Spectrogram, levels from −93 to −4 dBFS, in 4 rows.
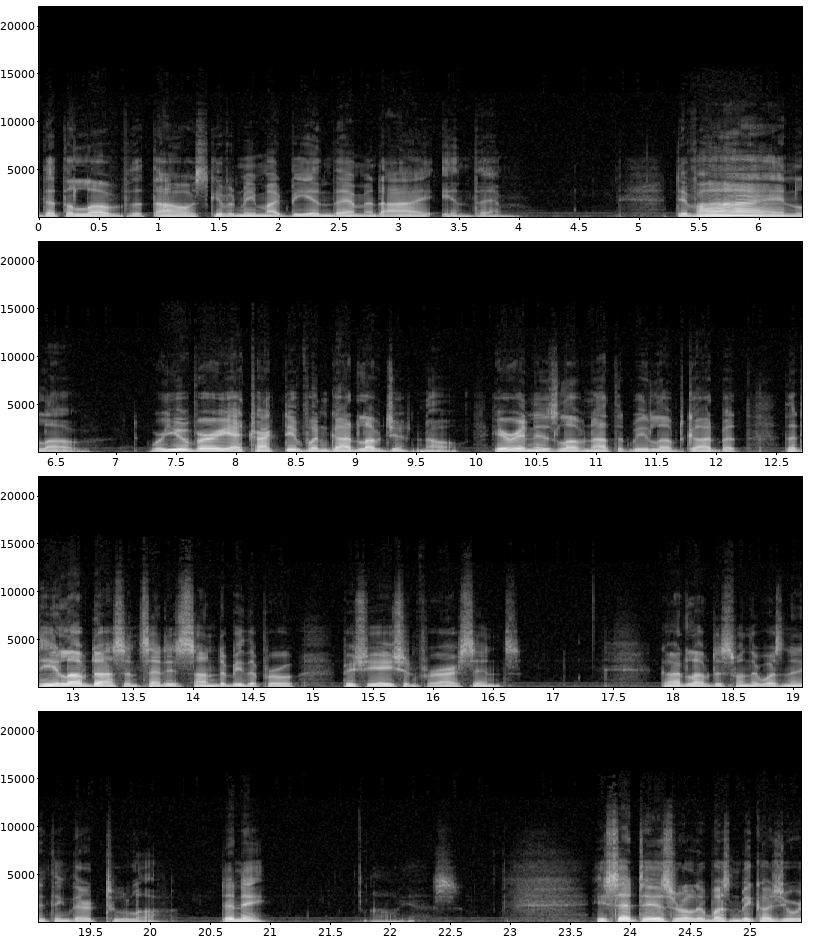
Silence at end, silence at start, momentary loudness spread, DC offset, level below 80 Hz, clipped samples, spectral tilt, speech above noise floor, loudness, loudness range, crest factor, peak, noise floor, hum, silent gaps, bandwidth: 0 s; 0 s; 16 LU; under 0.1%; -46 dBFS; under 0.1%; -7 dB/octave; 42 dB; -22 LUFS; 7 LU; 18 dB; -4 dBFS; -63 dBFS; none; none; 11 kHz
